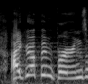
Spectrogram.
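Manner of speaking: usual speaking voice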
